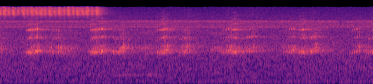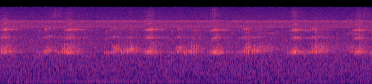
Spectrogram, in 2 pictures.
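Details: Wild toucans calling beside a hotel porch in Santa Fe, Panama: rhythmic croaking notes repeated roughly every two-thirds of a second, over a steady hiss of insects.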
